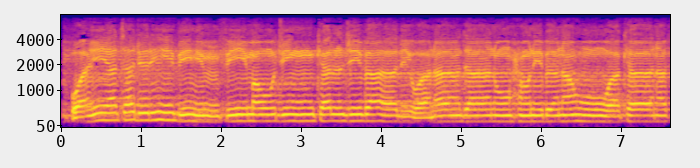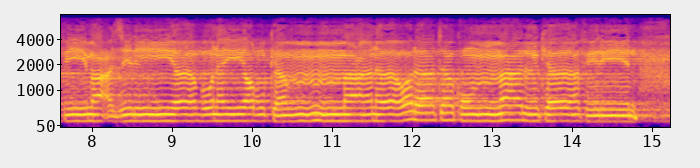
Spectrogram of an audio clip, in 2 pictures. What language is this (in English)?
Arabic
